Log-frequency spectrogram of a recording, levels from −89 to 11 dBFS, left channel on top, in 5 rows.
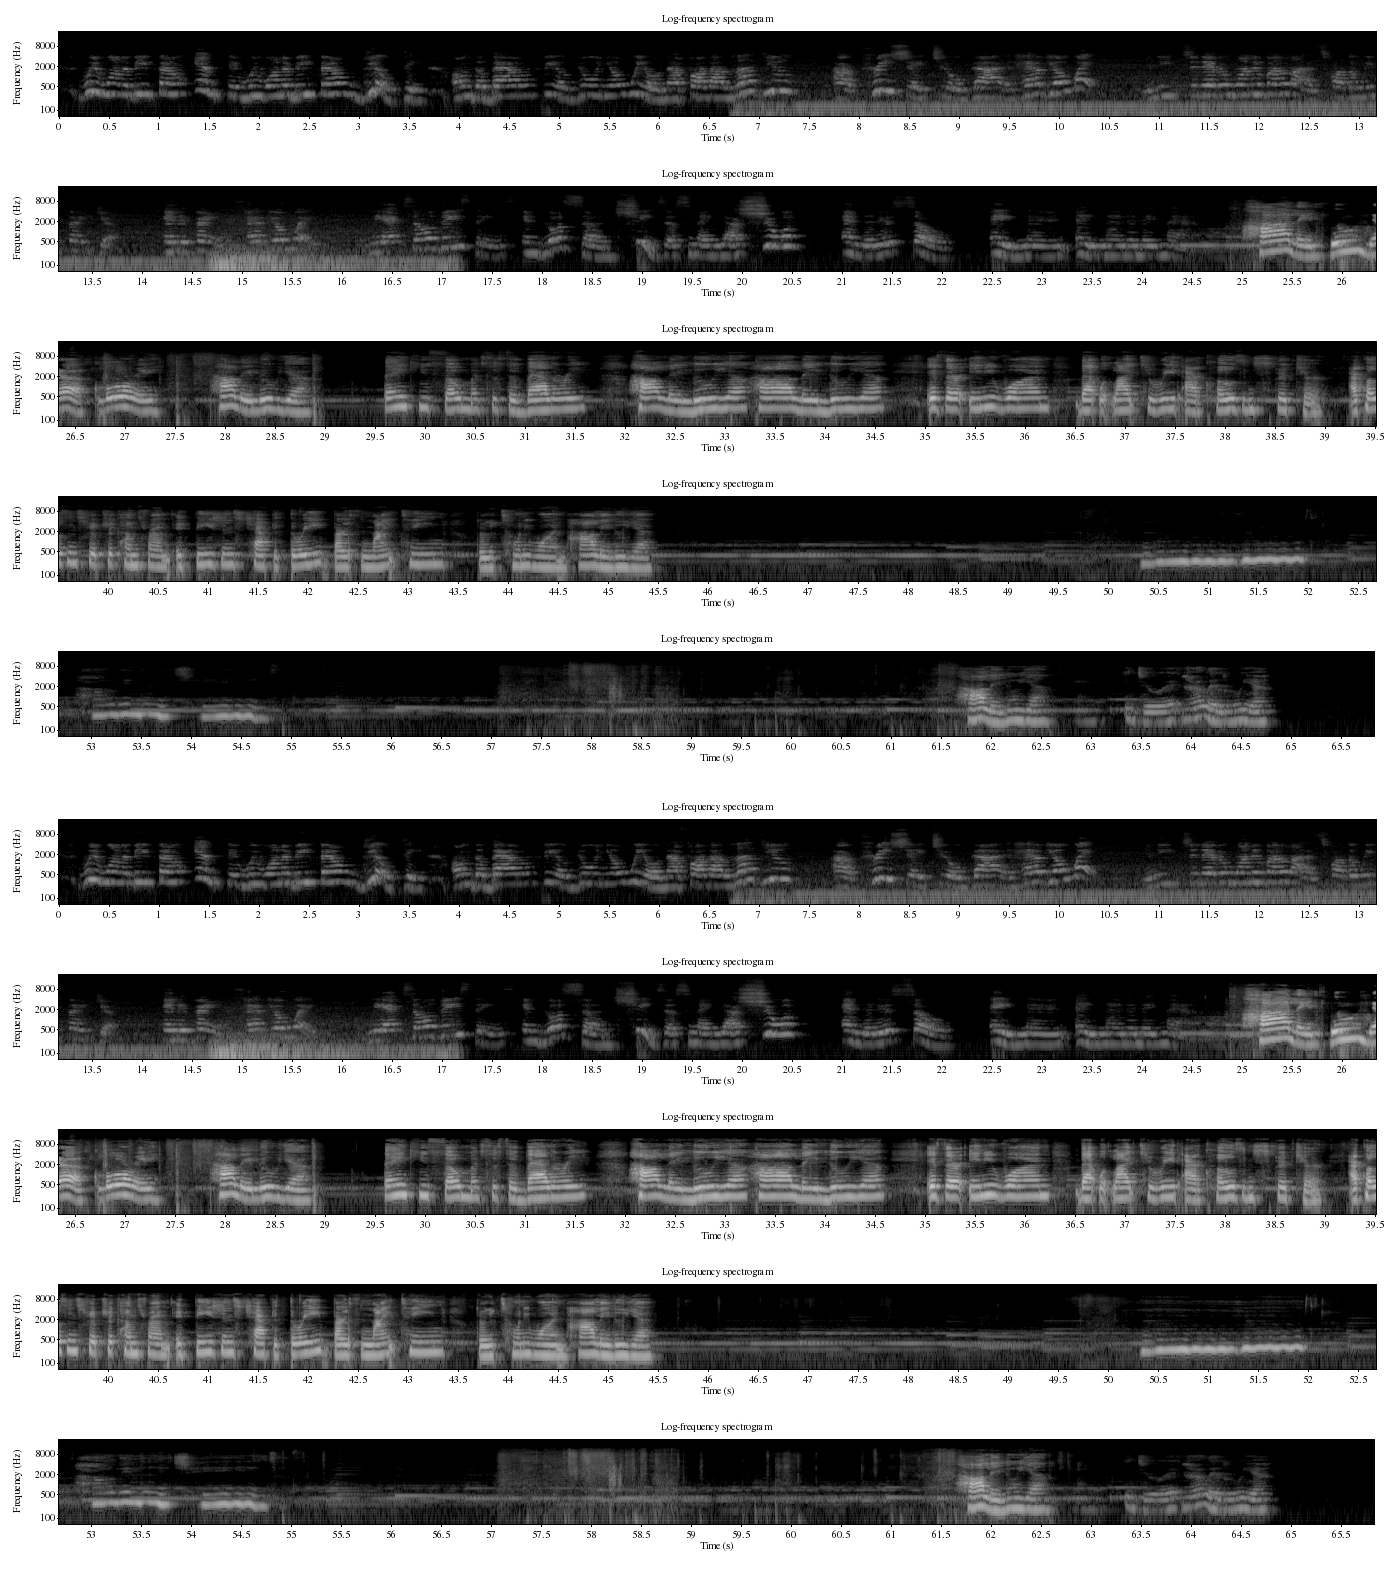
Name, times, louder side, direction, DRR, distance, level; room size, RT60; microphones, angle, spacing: voice 1, 0.0-7.3 7.7-10.4 10.8-13.7 14.2-15.8 16.2-20.6 21.0-22.0 22.5-24.6 24.9-25.0 26.7-27.0, right 2 dB, 25° right, 3.3 m, -48 dB
sound 1, 6.7-17.2, right 1 dB, 10° left, 1.8 m, -47 dB
voice 2, 24.6-28.9 29.6-45.5 46.4-47.1 47.9-48.9 50.3-52.0 52.4-52.5 52.9-54.8 55.4-55.5 56.0-56.4 57.1-57.3 57.6-58.9 60.9-61.1 61.4-62.6, right 6 dB, 85° right, 0.6 m, -28 dB
voice 3, 63.3-64.7, left 3 dB, 30° left, 1.8 m, -41 dB
10.0 x 5.3 x 2.2 m
head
